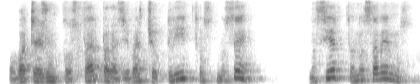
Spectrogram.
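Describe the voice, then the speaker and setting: Very animated and brisk, a man from Ecuador with a high-leaning, dark-toned voice and cut-off highs explains a recorded lesson step by step in an Ecuadorian accent. He regularly checks that listeners follow, often saying "¿no es cierto?".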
